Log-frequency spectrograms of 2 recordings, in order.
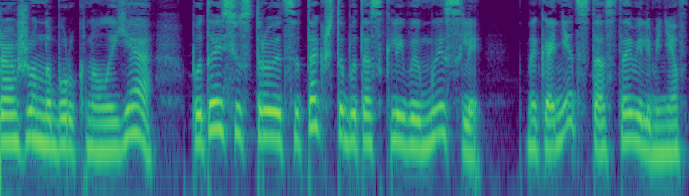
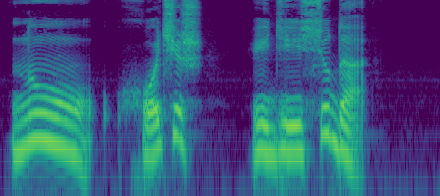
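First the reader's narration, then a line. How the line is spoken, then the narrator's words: Unsure dragon. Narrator (Russian): неуверенно предложил дракон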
